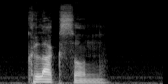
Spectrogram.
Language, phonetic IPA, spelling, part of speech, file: Polish, [ˈklaksɔ̃n], klakson, noun, Pl-klakson.ogg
